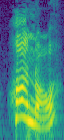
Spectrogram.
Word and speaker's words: honor: For such words that begins with the mute H, as in the silent H sound, which is silent or not pronounced, words such as honor, honest, hour, take the article an.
